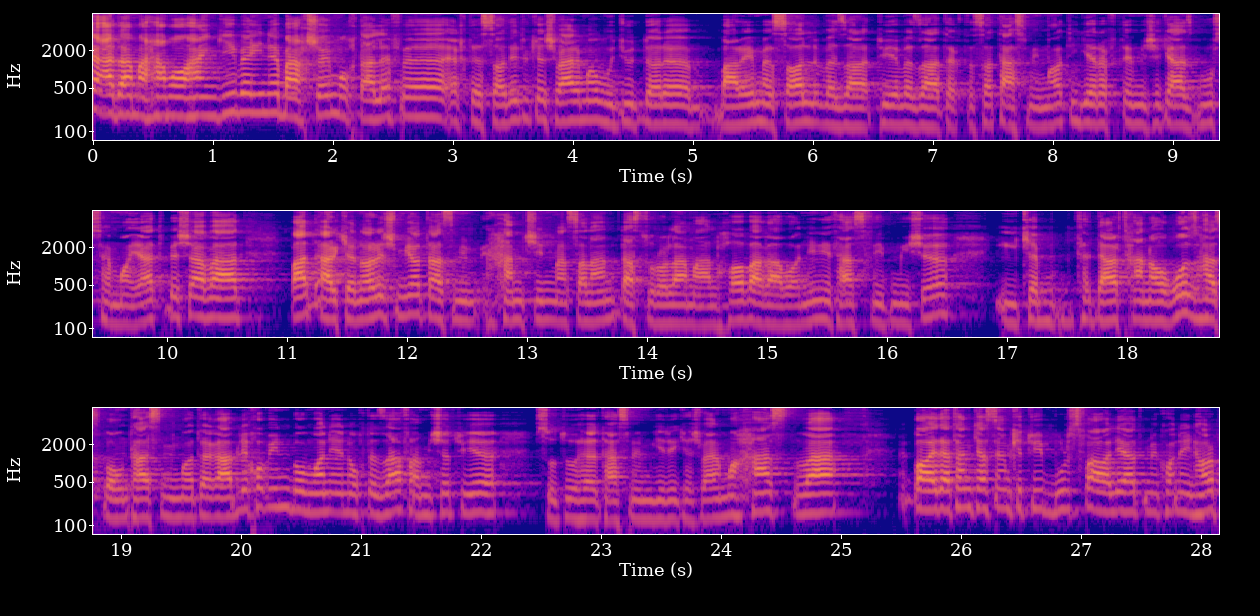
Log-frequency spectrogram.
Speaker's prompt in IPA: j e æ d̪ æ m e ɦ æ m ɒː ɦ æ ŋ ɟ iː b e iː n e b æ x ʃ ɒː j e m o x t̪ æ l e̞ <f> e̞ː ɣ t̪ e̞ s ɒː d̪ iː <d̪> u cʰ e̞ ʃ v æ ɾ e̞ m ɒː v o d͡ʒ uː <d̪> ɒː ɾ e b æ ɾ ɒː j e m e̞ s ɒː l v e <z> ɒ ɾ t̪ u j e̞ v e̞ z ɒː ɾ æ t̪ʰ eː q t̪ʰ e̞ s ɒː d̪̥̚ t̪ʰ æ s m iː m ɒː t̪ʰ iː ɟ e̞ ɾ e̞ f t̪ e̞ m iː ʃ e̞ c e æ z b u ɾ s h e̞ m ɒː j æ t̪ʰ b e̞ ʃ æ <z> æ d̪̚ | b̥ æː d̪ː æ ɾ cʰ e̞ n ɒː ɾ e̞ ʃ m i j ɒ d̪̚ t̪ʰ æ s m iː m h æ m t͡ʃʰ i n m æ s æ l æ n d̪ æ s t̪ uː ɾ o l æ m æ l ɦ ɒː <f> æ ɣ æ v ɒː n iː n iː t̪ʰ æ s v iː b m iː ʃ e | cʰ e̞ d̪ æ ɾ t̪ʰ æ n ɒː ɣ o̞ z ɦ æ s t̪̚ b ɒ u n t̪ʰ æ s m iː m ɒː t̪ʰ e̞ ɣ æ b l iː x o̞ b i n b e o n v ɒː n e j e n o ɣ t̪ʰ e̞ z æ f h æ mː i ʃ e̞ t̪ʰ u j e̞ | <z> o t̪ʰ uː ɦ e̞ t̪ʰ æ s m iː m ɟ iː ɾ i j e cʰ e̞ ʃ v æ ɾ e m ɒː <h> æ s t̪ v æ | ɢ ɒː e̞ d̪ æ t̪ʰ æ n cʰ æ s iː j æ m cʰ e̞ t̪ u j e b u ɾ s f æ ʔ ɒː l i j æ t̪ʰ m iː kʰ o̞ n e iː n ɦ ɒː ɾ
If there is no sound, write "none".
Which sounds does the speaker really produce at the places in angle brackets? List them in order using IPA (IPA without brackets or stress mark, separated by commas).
f, t̪, d̪ː, z, v, v, s, h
